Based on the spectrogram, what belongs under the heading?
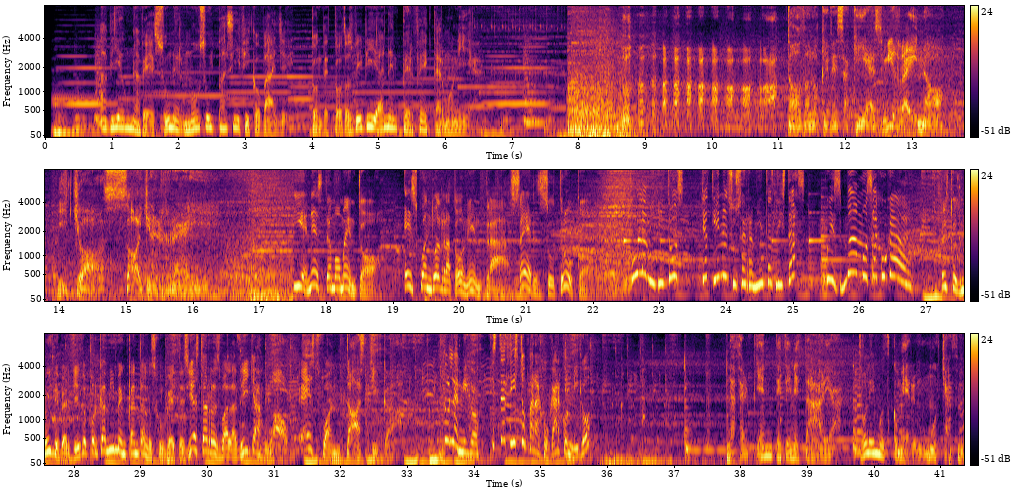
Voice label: Male Spanish Personajes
